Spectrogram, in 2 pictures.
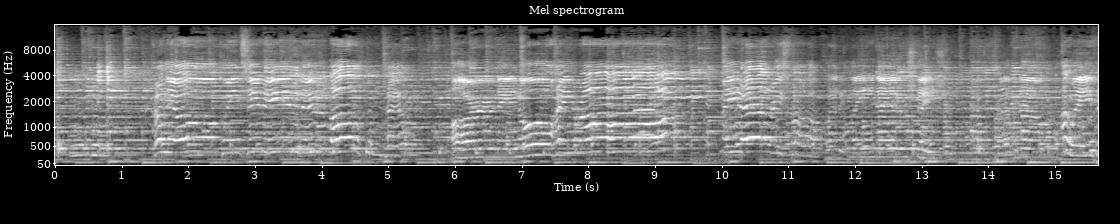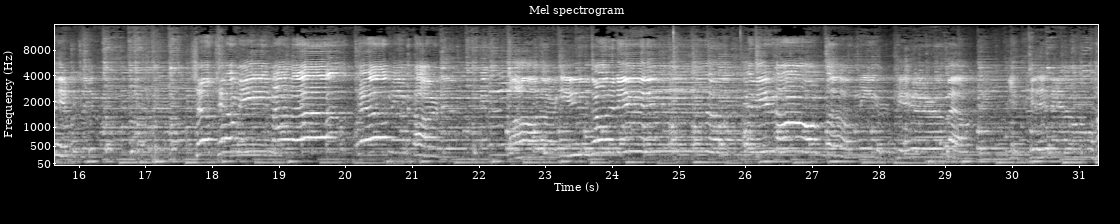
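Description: Live bluegrass band playing, with banjo, acoustic guitars and upright bass.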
